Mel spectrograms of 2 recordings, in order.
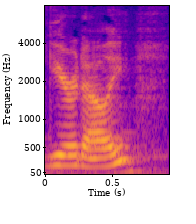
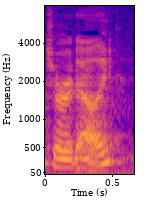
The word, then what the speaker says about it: Ghirardelli: us hot chocolate from ghirardelli which is how you're supposed to pronounce it not juradely but comment down below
